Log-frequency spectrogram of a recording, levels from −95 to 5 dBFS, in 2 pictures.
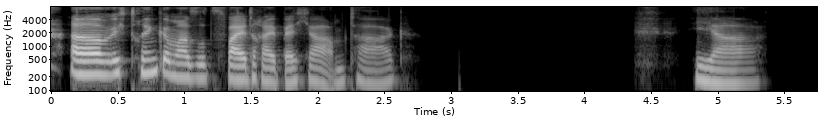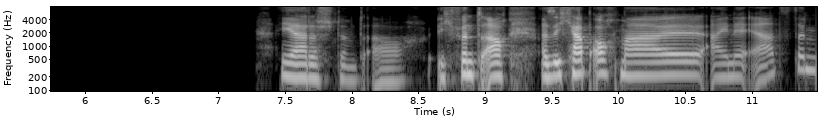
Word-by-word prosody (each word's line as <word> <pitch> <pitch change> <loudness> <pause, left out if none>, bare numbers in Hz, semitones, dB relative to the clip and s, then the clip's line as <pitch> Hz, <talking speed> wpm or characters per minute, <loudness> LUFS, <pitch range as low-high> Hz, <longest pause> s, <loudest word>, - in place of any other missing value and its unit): Ähm, 230 -1 +7
ich 240 0 -1
trinke 250 0 -2
immer 200 -3 -1
so 190 0 -7
2, 180 -2 +1
3 165 -4 -5
Becher 155 +2 -7
am 150 +1 -11
Tag. 150 -1 -15 2.2
Ja. 145 -3 -7 2.1
Ja, 195 -2 +2
das 190 -1 -5
stimmt 170 -2 -15
auch. 155 +2 -13 0.2
Ich 195 -1 -9
finde 225 -3 +4
auch 210 - +3 0.2
also, 195 +1 +2
ich 225 +2 -1
habe 235 +1 +7
auch 240 +1 +1
mal 220 0 +1
eine 200 +1 -8
Ärztin 290 +5 -8
195 Hz, 130 wpm, -24 LUFS, 160-220 Hz, 2.2 s, Ähm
